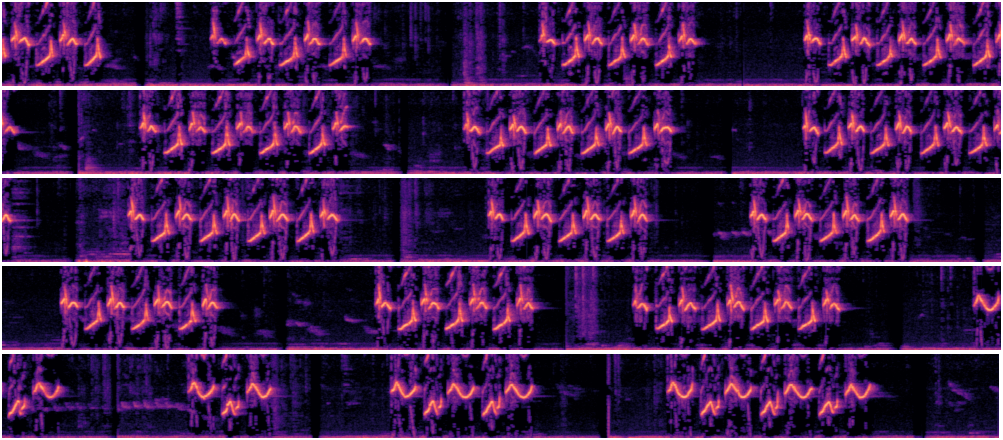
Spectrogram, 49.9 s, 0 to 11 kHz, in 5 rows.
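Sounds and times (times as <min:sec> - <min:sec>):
bird singing high notes: 0:00.0 - 0:01.2, 0:02.1 - 0:03.8, 0:05.4 - 0:07.1, 0:08.1 - 0:10.5, 0:11.4 - 0:13.6, 0:14.6 - 0:16.8, 0:18.0 - 0:20.3, 0:21.0 - 0:23.5, 0:30.6 - 0:32.3, 0:36.3 - 0:38.4.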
